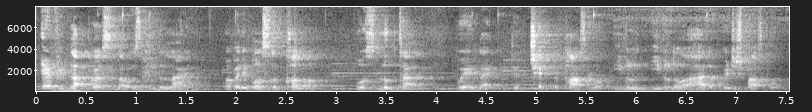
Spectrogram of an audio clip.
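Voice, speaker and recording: A man who grew up in the Caribbean tells his experiences in an interview in an animated way, with a mid-range voice. He is recorded from a distance in an echoey room, with music behind him. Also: medium pitch, fast. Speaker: media production student interviewee.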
